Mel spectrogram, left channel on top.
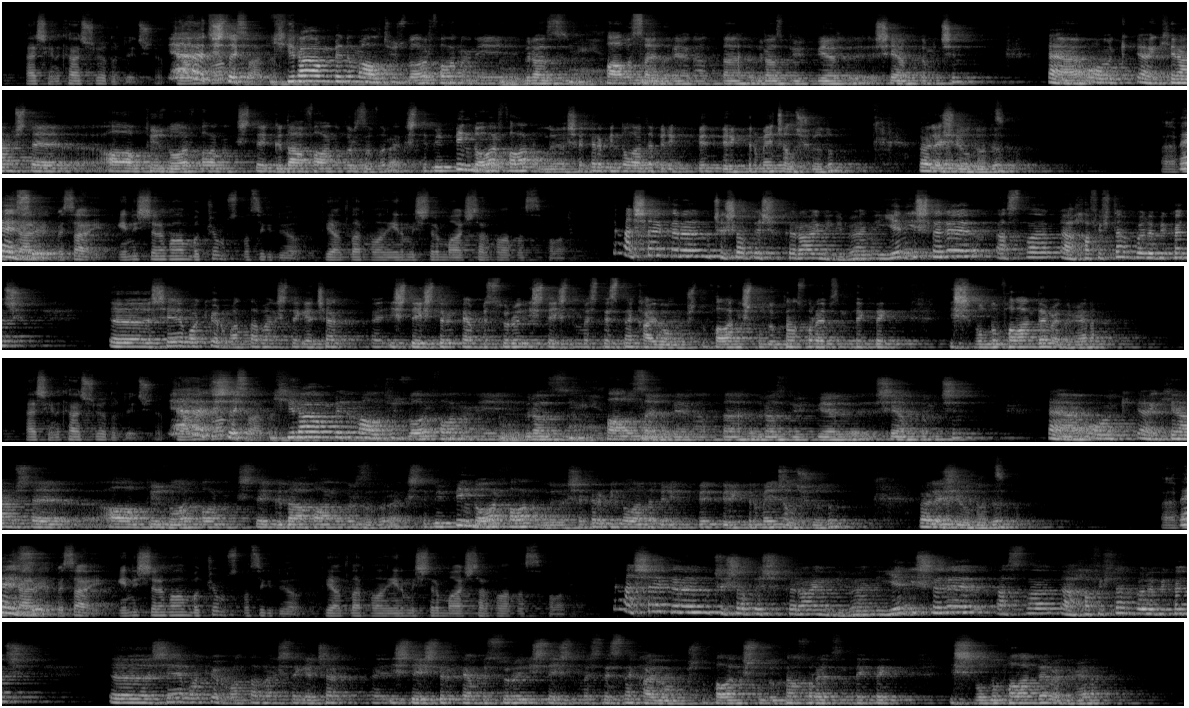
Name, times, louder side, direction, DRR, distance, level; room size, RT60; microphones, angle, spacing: voice 1, 0.2-2.8 5.7-6.0 21.3-21.9 23.4-29.3, equal, ahead, 7 dB, 0.6 m, -37 dB
voice 2, 1.7-2.4 2.7-5.7 6.0-9.6 10.5-20.2 20.6-21.9 23.6-24.2 29.8-35.8 36.6-46.5, left 1 dB, 65° left, 1 dB, 1.8 m, -29 dB
sound 1, 2.3-4.1 4.4-7.0, right 1 dB, 20° right, 1.7 m, -38 dB
18.5 x 13.0 x 2.8 m, 1.2 s
head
